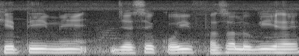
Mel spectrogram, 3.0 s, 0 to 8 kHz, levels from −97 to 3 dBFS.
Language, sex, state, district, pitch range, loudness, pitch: Hindi, male, Madhya Pradesh, Katni, 125-130 Hz, -13 LUFS, 130 Hz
